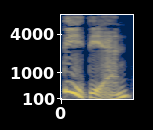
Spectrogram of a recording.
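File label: "di4dian3", Mandarin Chinese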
